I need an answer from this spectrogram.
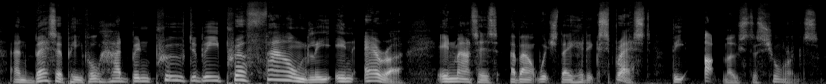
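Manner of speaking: plain reading voice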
